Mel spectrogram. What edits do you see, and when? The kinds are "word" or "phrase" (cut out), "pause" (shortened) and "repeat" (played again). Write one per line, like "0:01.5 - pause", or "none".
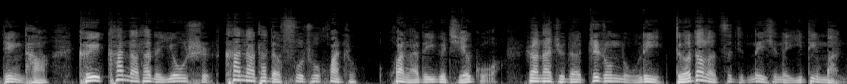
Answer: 0:02.2 - pause
0:05.1 - pause
0:06.7 - pause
